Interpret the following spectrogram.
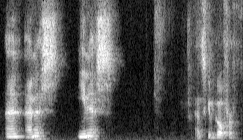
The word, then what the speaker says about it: Ennis: Crossed C-Day edition, Get Infected by Garth Ennis, and his name rhymes with the P word, Ennis.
